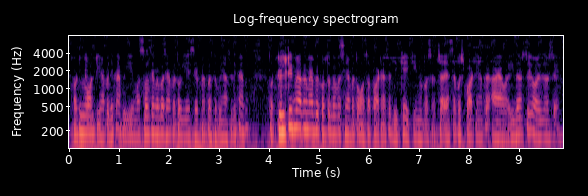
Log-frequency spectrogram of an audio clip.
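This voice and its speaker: A man with a Hindi accent talks fast through a screen-recorded sculpting tutorial, rambling and repeating the same filler phrases over and over. His voice sits slightly high with a gravelly edge. Faint noise hums under the recording. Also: level tone.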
